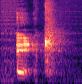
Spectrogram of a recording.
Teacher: But honestly, just say ick. All the cool people in the north half of Germany say ick instead of ich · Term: Berlin accent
